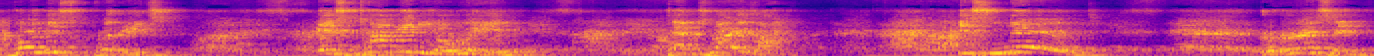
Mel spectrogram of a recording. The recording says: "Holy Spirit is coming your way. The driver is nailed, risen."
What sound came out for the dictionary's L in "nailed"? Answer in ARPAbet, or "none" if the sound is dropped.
N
